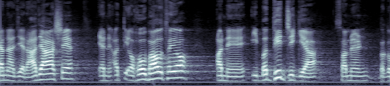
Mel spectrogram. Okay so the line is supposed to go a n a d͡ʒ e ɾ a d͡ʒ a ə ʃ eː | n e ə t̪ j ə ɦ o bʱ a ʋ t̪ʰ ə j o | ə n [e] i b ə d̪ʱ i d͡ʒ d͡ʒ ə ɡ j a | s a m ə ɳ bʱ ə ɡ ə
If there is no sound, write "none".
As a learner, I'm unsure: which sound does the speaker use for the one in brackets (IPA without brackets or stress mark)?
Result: e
